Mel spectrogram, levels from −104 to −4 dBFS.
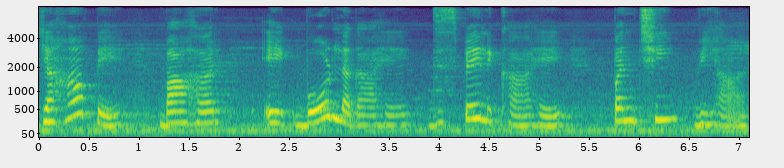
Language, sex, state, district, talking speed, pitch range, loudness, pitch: Hindi, female, Madhya Pradesh, Dhar, 100 wpm, 185-270 Hz, -17 LUFS, 225 Hz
